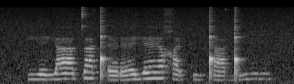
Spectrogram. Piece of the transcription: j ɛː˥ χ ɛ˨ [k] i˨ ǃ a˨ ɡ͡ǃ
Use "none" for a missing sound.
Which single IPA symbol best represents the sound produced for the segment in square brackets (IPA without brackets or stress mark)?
k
